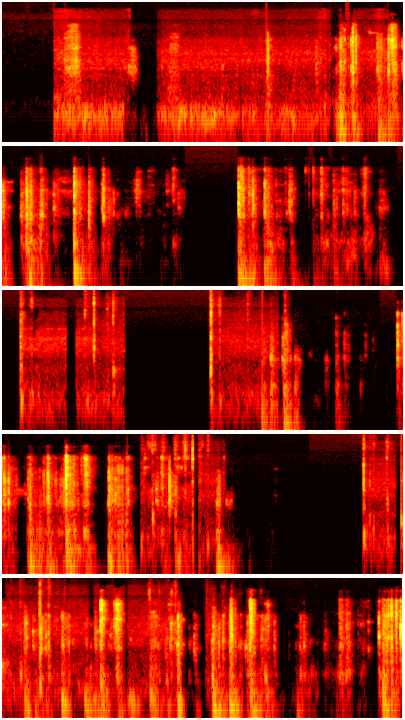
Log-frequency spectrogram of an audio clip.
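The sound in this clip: Rapid typing on a computer keyboard, likely picked up by a participant's microphone: quick clusters of sharp clicks come in bursts separated by short silent pauses, fairly quiet and with no voices.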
